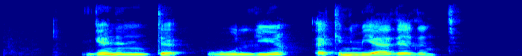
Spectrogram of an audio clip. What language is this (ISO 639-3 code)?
kab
